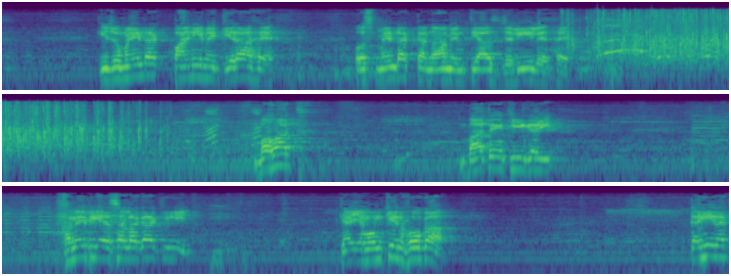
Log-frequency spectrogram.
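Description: A middle-aged man speaks with animation into a microphone over loudspeakers, in short bursts with pauses.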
